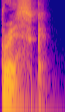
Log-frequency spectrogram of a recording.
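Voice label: "brisk", British English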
